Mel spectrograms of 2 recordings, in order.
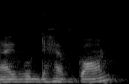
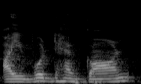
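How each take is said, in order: First: The words are run together with weakened sounds. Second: Each word is said fully and separately.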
